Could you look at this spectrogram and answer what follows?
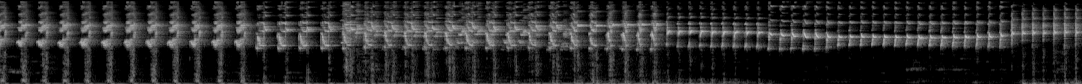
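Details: Lovebird fighter in full 'ngekek panjang', the long chatter used to call a rival: a shrill, rapid, unbroken stream of high chirps, speeding slightly and shifting in pitch over about eleven seconds.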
